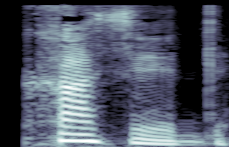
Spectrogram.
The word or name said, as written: chassidism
